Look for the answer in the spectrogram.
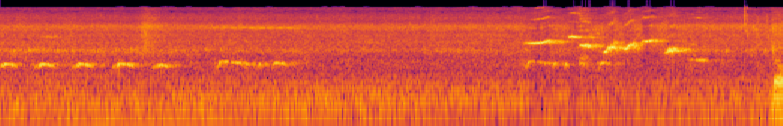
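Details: Local zebra doves singing at a bird song contest in Grabag, Magelang, Indonesia: a run of short, rolling, trilled coos repeated steadily for two seconds, then higher chirps and whistles from other birds over constant crowd and background hiss.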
